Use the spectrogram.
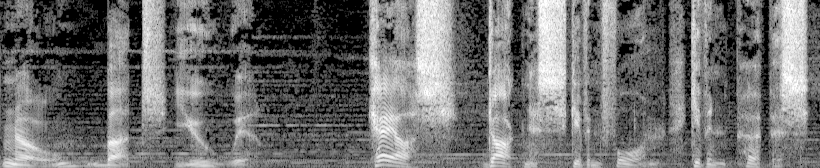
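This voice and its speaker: An actor playing a suave, theatrical dark elf in a video game, drawing out his words with sly mock courtesy. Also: on the low side, big pitch swings, very slow, music in the background, exaggerated voice. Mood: ominous, amused. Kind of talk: scripted video game cutscene acting.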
